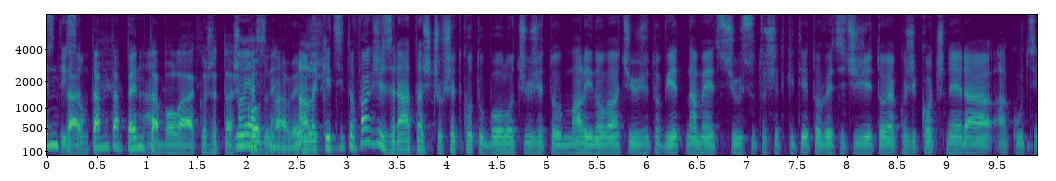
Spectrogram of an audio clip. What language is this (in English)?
Slovak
